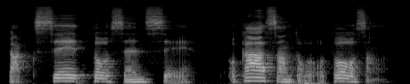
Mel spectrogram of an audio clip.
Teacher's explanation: To doesn't change the pitch accent of the noun.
